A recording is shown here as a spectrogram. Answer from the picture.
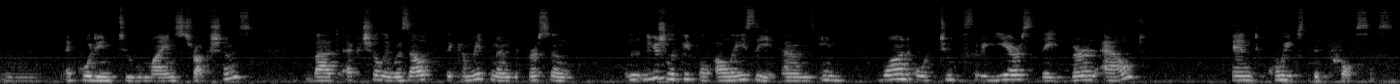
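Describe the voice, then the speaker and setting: Against noticeable background noise, a woman speaks at a fairly slow pace and a medium pitch with ordinary pitch variation. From Ukraine, Donbas (Donetsk). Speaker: immigrant startup founder. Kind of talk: podcast interview. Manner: halting, many fillers.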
